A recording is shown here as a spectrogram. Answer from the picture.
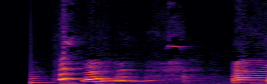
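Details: Siberian Husky vocalising in a drawn-out, wavering 'talking' moan that slides up then down over about a second, followed by a shorter second phrase after a pause; music plays in the background.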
